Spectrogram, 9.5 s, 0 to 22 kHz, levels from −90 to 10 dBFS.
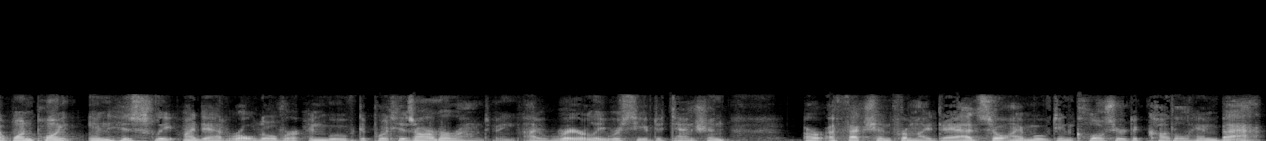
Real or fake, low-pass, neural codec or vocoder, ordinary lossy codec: fake; 7.2 kHz; vocoder, 22.05 kHz, 80 mel bands, Vocos; AAC, 32 kbps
